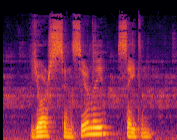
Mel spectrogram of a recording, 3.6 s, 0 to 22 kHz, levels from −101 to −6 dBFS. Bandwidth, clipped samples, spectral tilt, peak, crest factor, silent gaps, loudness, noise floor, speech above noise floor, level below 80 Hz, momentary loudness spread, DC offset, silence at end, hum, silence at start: 15 kHz; under 0.1%; -5 dB/octave; -6 dBFS; 18 dB; none; -23 LUFS; -47 dBFS; 25 dB; -54 dBFS; 13 LU; under 0.1%; 0.1 s; none; 0.1 s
